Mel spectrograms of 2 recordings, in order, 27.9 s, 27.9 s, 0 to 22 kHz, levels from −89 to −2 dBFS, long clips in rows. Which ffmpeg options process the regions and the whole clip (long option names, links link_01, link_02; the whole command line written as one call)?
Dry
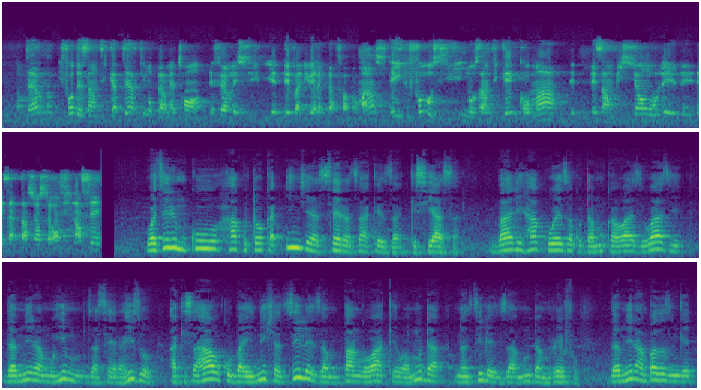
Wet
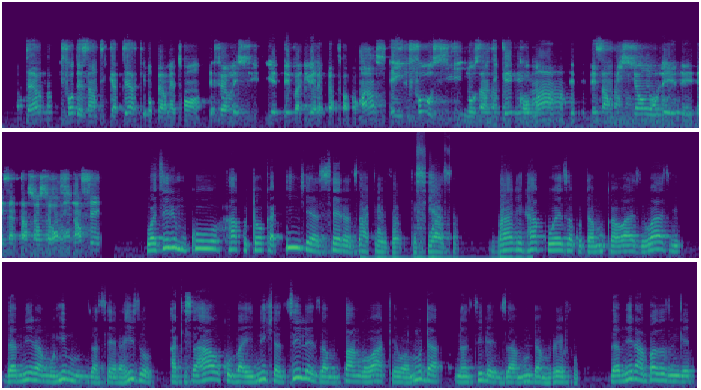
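ffmpeg -i in.wav -filter_complex "[0:a]asettb=1/sr,asplit=3[link_01][link_02][link_03];[link_01]atrim=end=6.044[link_04];[link_02]atrim=start=6.04:end=10.36,asetpts=PTS-STARTPTS,afade=type=in:duration=0.004:curve=qsin,afade=type=out:start_time=4.316:duration=0.004:curve=qsin,lowshelf=frequency=160:gain=9,asplit=2[link_05][link_06];[link_06]adelay=152,lowpass=frequency=2000:poles=1,volume=-11dB,asplit=2[link_07][link_08];[link_08]adelay=152,lowpass=frequency=2000:poles=1,volume=0.41,asplit=2[link_09][link_10];[link_10]adelay=152,lowpass=frequency=2000:poles=1,volume=0.41,asplit=2[link_11][link_12];[link_12]adelay=152,lowpass=frequency=2000:poles=1,volume=0.41[link_13];[link_05][link_07][link_09][link_11][link_13]amix=inputs=5:normalize=0,atrim=end_sample=190512[link_14];[link_03]atrim=start=10.356[link_15];[link_04][link_14]acrossfade=duration=0.004:curve1=hsin:curve2=qsin[link_16];[link_16][link_15]acrossfade=duration=0.004:curve1=qsin:curve2=hsin,asettb=1/sr,asplit=3[link_17][link_18][link_19];[link_17]atrim=end=14.054[link_20];[link_18]atrim=start=14.05:end=16.35,asetpts=PTS-STARTPTS,afade=type=in:duration=0.004:curve=qsin,afade=type=out:start_time=2.296:duration=0.004:curve=qsin,aeval=exprs='if(lt(val(0),0),0.251*val(0),val(0))':channel_layout=same,lowshelf=frequency=67:gain=-8,aecho=1:1:5.6:0.67,atrim=end_sample=101430[link_21];[link_19]atrim=start=16.346[link_22];[link_20][link_21]acrossfade=duration=0.004:curve1=hsin:curve2=qsin[link_23];[link_23][link_22]acrossfade=duration=0.004:curve1=qsin:curve2=hsin,anlmdn=10,equalizer=frequency=3900:width_type=o:width=0.21:gain=5.5,acompressor=threshold=-27dB:ratio=2.5,volume=-6dB" out.wav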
